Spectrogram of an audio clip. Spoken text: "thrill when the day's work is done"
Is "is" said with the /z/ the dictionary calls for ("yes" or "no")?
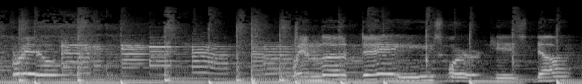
yes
